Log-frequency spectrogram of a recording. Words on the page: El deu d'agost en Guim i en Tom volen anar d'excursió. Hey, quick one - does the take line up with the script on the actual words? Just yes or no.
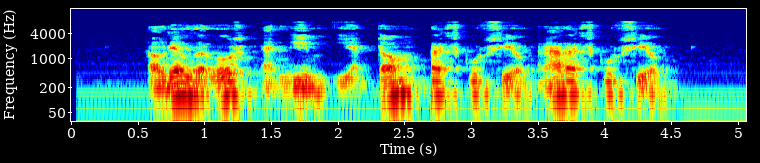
no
